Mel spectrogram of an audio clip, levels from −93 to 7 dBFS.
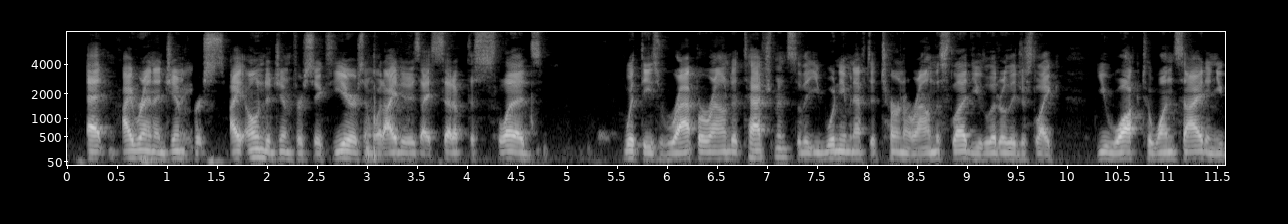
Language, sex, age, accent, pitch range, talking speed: English, male, 30-49, American, 95-115 Hz, 250 wpm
